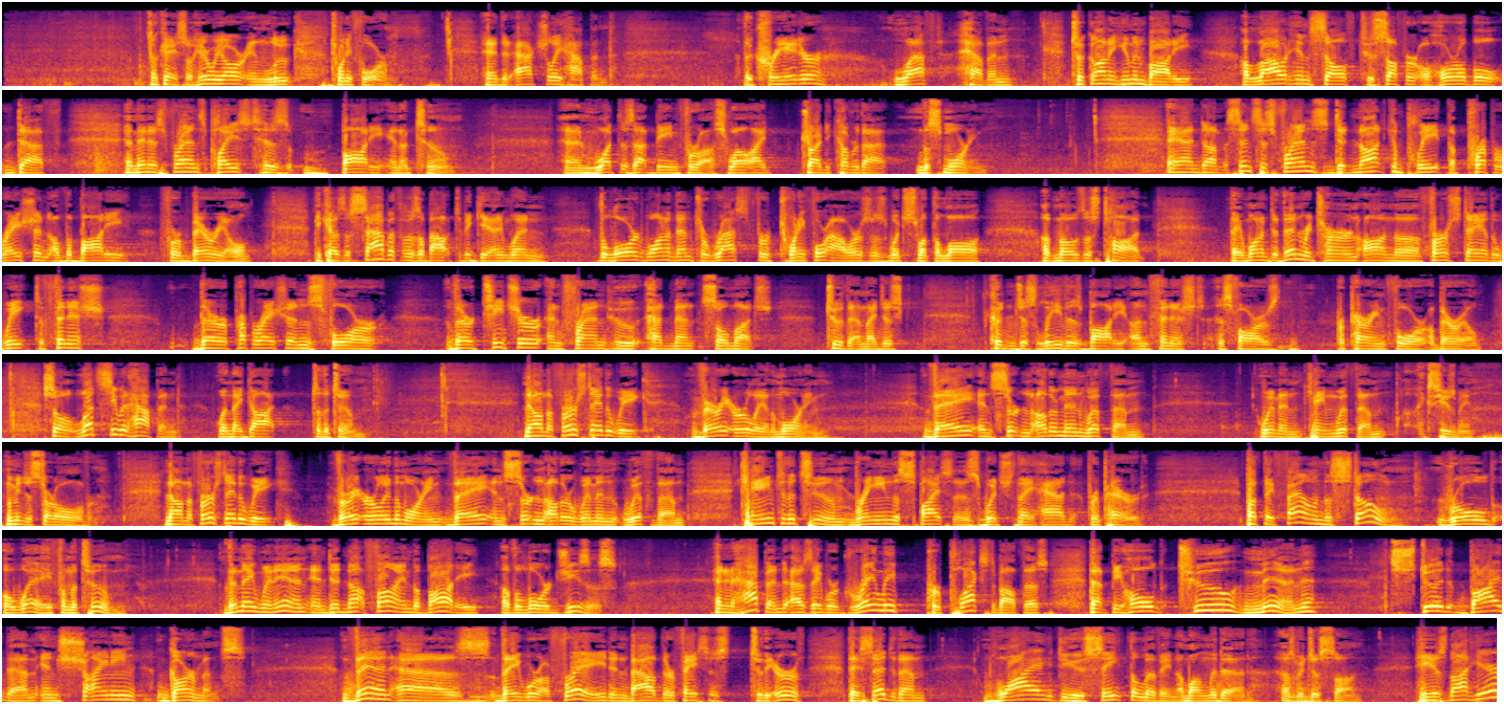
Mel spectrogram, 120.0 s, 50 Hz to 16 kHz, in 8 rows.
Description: Sermon: Slow of Heart to Believe, Luke 24.1–27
